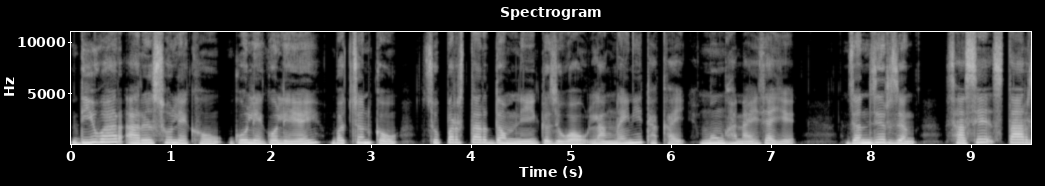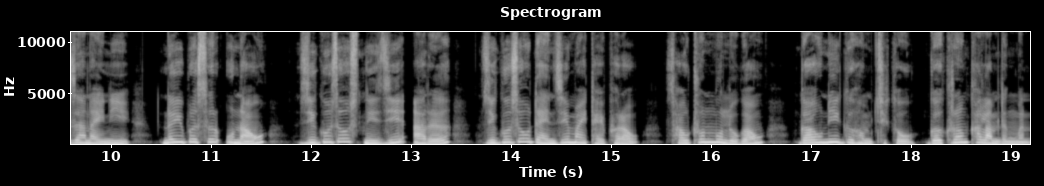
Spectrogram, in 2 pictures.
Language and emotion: Bodo, neutral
